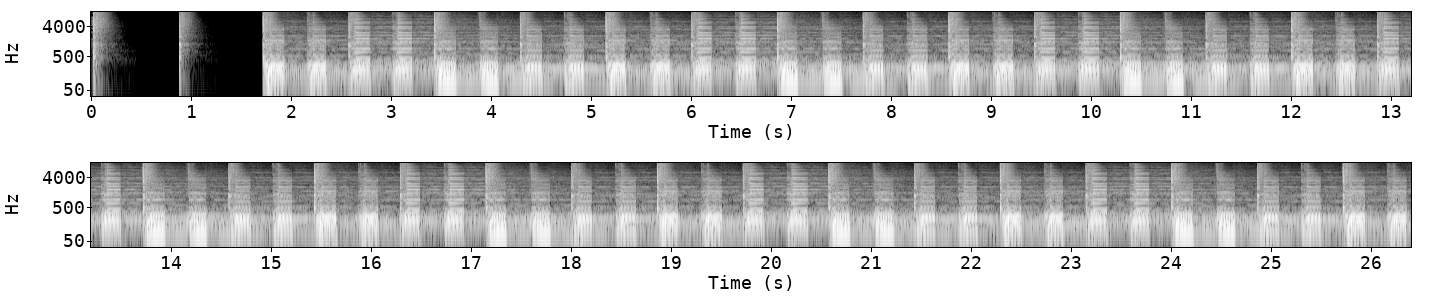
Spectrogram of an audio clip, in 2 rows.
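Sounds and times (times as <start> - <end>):
fast guitar playing in two-two time at tempo 140: 1.8 - 26.3.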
